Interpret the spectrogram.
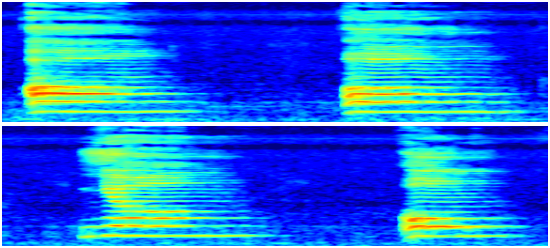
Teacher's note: Et quand on prononce voyelle nasale postérieure, la forme de la langue est un peu comme ça. L'arrière de la langue monte pour que l'air sorte par nez.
